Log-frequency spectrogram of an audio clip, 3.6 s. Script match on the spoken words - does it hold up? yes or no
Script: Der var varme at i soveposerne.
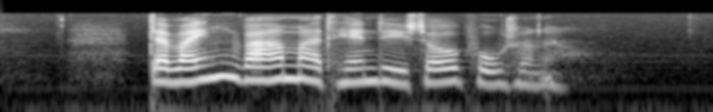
no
